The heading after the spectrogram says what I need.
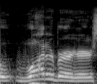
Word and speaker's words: Whataburger: a veggie burger Lenina avocado burger i there's water burger right down the street from my my place yeah and for those of the dough no water burgers so it's so it's it's spelled what a burger but it's actually pronounced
